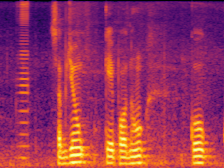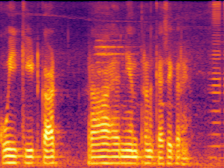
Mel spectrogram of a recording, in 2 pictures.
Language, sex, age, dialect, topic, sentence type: Hindi, male, 18-24, Garhwali, agriculture, question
